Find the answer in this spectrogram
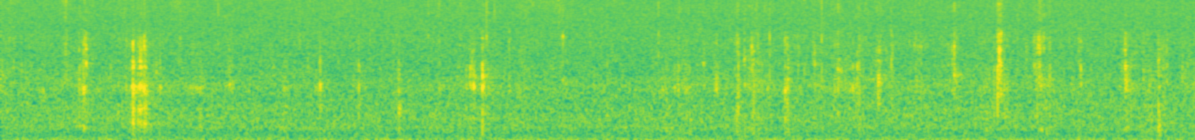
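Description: A steady low rumble with scattered clicks and crunching sounds like chewing, and no animal calls.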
